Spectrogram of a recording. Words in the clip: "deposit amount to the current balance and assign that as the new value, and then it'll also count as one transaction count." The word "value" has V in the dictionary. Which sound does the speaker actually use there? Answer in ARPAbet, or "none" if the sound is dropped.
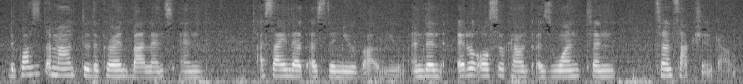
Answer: V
